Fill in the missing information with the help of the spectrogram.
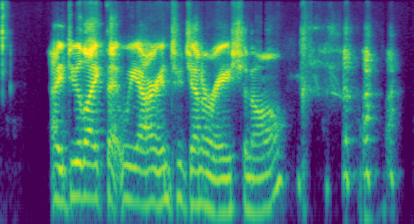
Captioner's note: laughs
